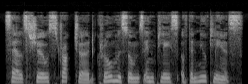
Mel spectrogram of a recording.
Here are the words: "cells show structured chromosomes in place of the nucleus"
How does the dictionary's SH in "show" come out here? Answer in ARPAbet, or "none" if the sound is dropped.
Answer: SH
